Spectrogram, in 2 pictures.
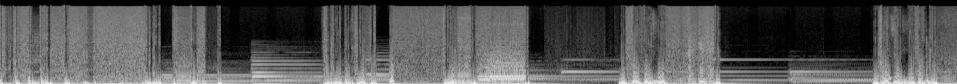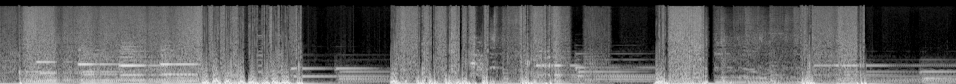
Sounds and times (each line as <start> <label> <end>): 0.0 crazy radio scratching 2.3
3.2 crazy radio scratching 7.4
8.7 crazy radio scratching 12.8
13.5 crazy radio scratching 18.4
